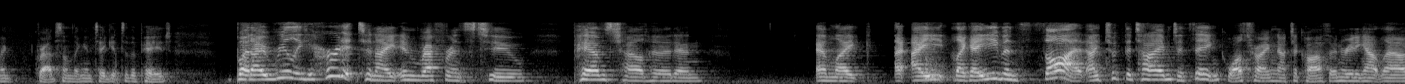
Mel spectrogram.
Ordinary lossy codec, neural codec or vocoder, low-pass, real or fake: AAC, 32 kbps; none; 7.2 kHz; real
